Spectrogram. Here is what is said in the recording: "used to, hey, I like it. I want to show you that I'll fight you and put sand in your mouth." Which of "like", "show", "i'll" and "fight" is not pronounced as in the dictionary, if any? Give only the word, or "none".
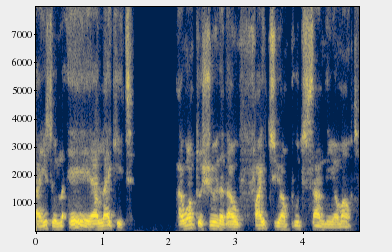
i'll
